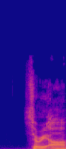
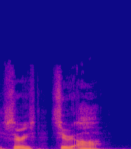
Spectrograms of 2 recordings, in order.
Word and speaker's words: Serie A: Three of them come from Serie A in Italy. Beautiful country of Italy. Serie A, pardon me. Serie A, my bad.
